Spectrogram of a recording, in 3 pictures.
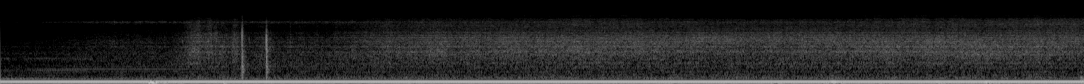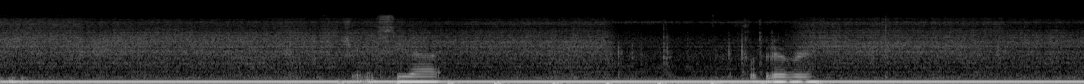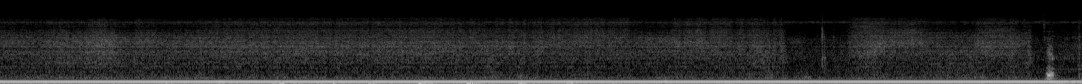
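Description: Hot-air heat gun running steadily, a constant low hum with a rush of blown air, as it shrinks heat-shrink tubing over a capacitor's soldered wire joints. Two brief louder sounds come about 15 and 18 seconds in.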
